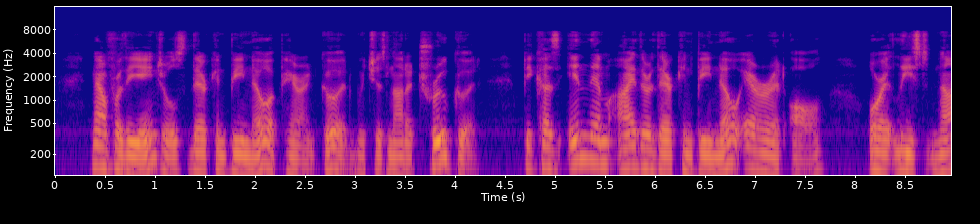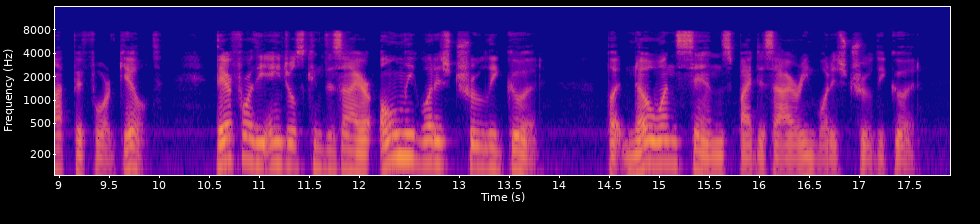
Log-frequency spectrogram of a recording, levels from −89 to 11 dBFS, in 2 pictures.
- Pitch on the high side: No, low, 105 Hz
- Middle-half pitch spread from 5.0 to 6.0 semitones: Yes, average, 5.3 semitones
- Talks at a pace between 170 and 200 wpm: Yes, average, 180 wpm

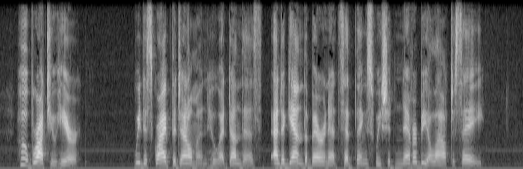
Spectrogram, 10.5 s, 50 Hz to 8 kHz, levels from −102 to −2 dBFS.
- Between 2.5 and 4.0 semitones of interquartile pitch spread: Yes, average, 3.0 semitones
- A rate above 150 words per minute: No, average, 145 wpm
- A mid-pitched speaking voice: Yes, medium, 170 Hz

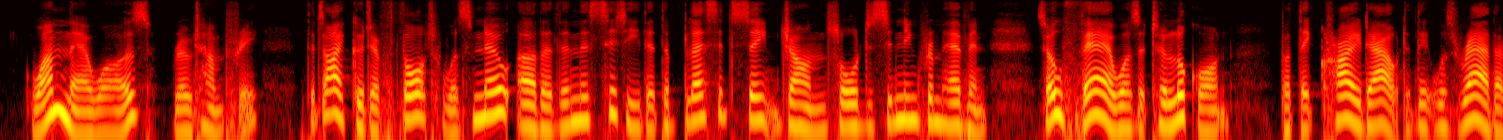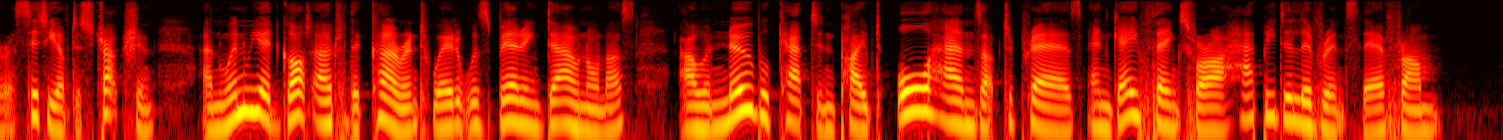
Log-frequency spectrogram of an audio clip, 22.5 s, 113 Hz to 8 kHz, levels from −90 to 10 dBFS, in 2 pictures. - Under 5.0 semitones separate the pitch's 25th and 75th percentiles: No, average, 5.3 semitones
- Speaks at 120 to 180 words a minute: No, fast, 205 wpm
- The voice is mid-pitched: Yes, medium, 175 Hz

